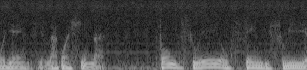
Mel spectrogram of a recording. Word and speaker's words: Feng Shui: Há uma polêmica um pouco às vezes de saber como se pronuncia, né? Se é Feng Shui, se é Feng Shui ou Feng Shui. Bom, no que eu aprendi em Taiwan, que a pronúncia correta seria foneticamente Feng Shui.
